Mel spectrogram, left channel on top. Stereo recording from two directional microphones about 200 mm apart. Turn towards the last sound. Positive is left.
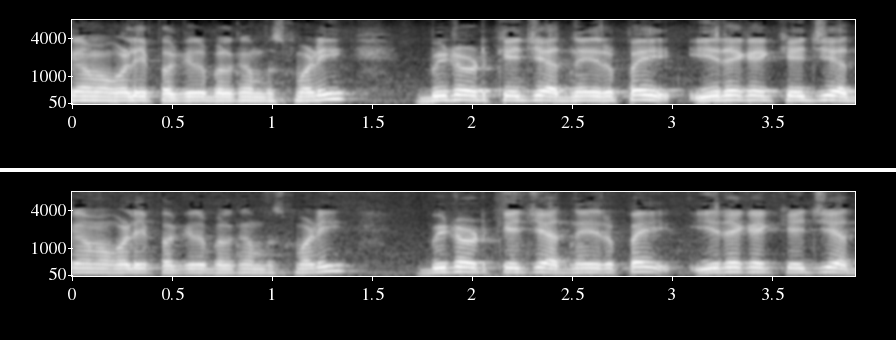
turn(degrees=25)  # may be behind; listen again after turning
